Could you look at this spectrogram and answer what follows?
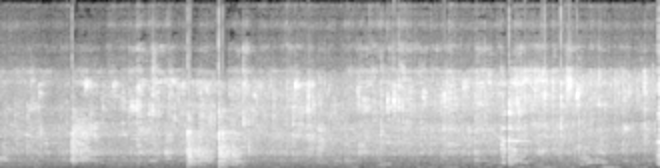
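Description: Shallots and garlic frying in a hot pan for a clam roast: a steady hiss of sizzling oil with bursts of louder crackle and occasional scraping stirs, close and unaccompanied by voices.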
